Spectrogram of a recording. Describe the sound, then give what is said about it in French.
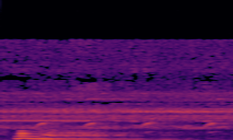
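A door creaks open in one long, groaning slide that drops in pitch, loud at first and then trailing off into a rough, fading rasp. No one speaks. “C'est qu'au moment où tu pousses la porte, La porte s'ouvre.”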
